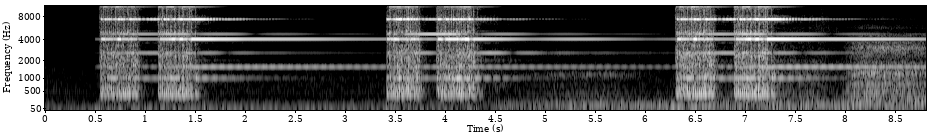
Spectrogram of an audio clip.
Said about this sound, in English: At home, his telephone rings.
